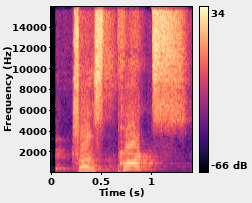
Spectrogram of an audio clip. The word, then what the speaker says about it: transport: to be pronounced transport so you stress the second syllable therefore I conclude that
